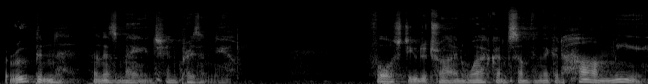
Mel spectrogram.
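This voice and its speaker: Man playing a deep, tender vampire king in reverb. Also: vocal fry. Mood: shocked, grave. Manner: halting, emotional, formal archaic endearments. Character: tender, devoted, guilt-ridden vampire king, romantic and regal. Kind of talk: intimate romantic fantasy audio roleplay. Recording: long hall-like reverb.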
